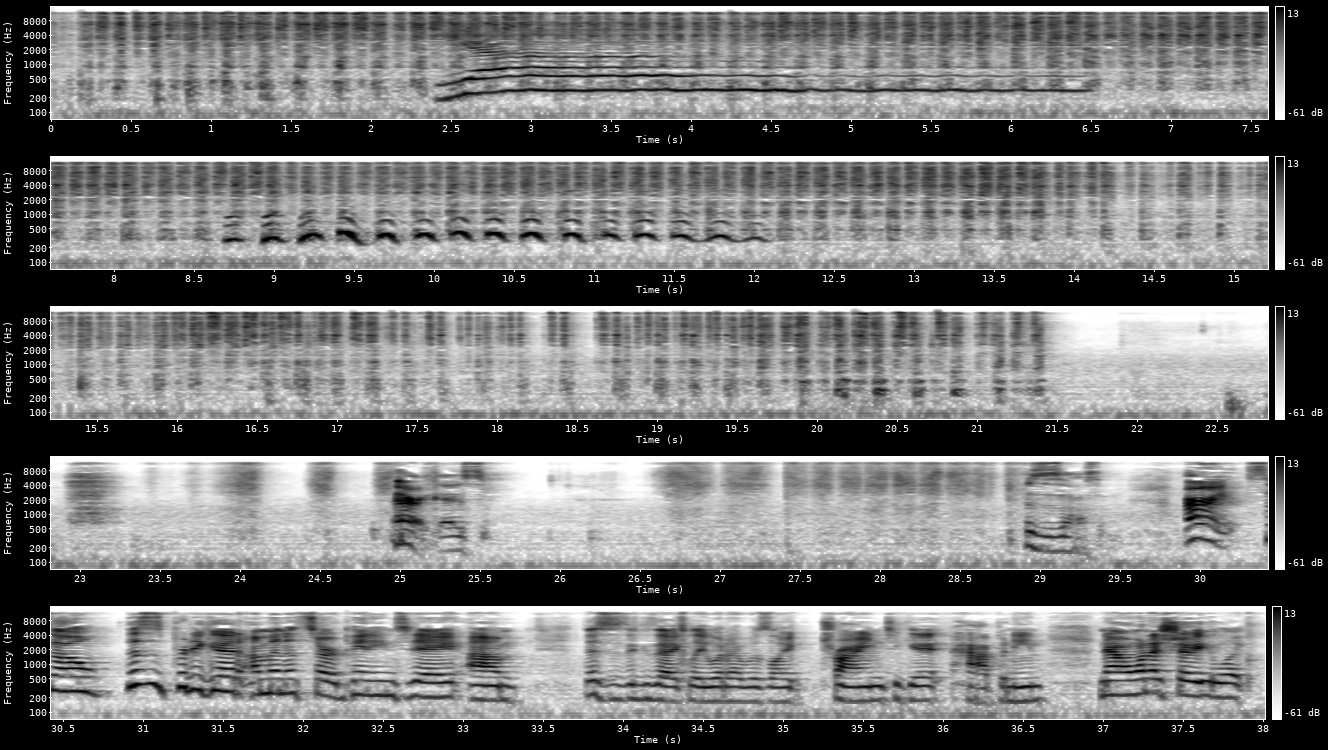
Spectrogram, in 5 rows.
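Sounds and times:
paint scraping rasps: 0:00.0 - 0:21.5, 0:23.6 - 0:25.6, 0:26.6 - 0:29.2.

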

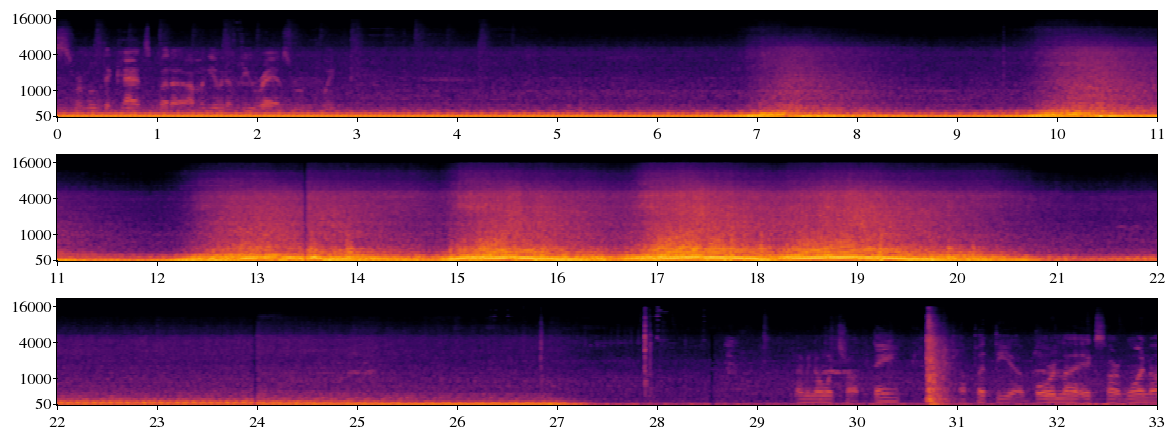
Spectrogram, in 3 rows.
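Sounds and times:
engine idling: 0:00.0 - 0:12.7, 0:17.9 - 0:28.6
pickup engine revving: 0:00.0 - 0:27.4.

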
